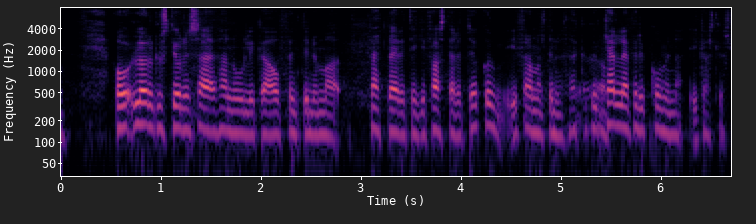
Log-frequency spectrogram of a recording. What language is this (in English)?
Icelandic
